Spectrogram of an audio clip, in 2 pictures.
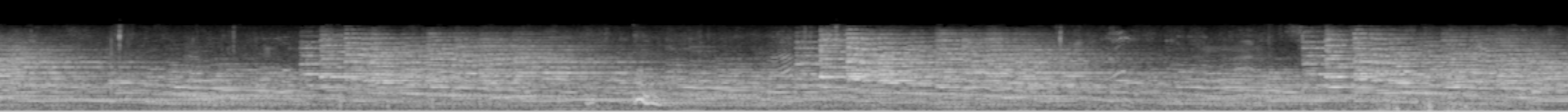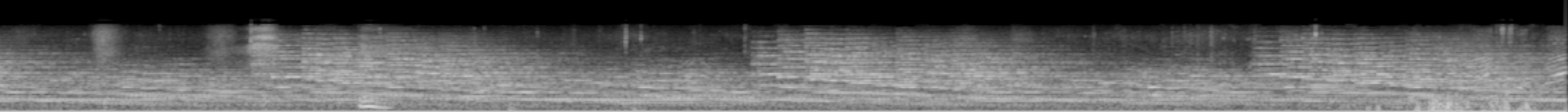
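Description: Church bells ringing continuously, the bells striking one after another down the scale in repeated rounds that come around about every five seconds, as in change ringing.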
